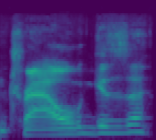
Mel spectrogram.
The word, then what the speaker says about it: Traugs: Traugs? Is that it? – Traugs, yeah. – Yeah, they're. – No, I believe you said it right the first time. Traugs. That sounds correct.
